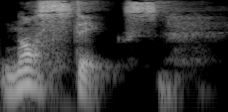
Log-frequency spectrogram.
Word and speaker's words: Gnostics: There we are, the name you can impress your friends with here were Gnostics, spelt with a G, but Gnostics, who had some very highfalutin ideas about the sort of realm of the heavenlies.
